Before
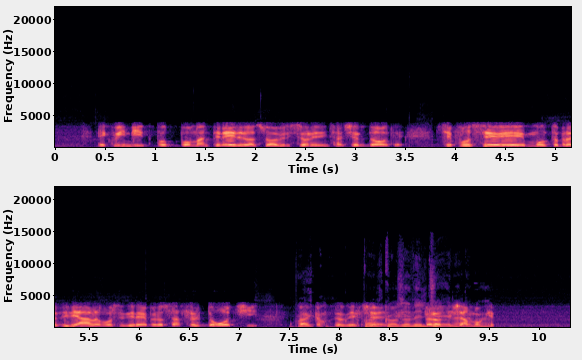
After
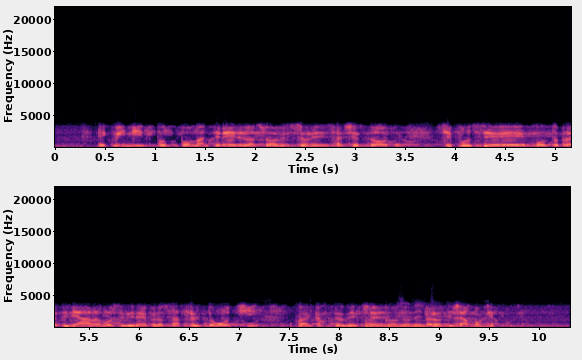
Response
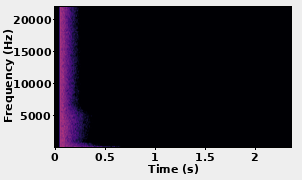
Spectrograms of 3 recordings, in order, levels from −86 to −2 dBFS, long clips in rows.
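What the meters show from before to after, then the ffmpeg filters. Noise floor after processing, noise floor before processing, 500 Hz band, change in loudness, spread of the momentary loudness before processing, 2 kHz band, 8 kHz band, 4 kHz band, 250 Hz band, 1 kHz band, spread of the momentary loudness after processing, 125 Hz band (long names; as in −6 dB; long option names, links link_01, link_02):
−50 dBFS, −55 dBFS, −6.0 dB, −6.0 dB, 13 LU, −8.0 dB, can't be measured, −6.0 dB, +1.5 dB, −8.5 dB, 10 LU, −4.0 dB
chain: -filter_complex "[0:a]highpass=frequency=110:width=0.5412,highpass=frequency=110:width=1.3066,equalizer=frequency=180:width_type=q:width=4:gain=-6,equalizer=frequency=320:width_type=q:width=4:gain=8,equalizer=frequency=470:width_type=q:width=4:gain=-7,equalizer=frequency=840:width_type=q:width=4:gain=-9,equalizer=frequency=1300:width_type=q:width=4:gain=-4,equalizer=frequency=1900:width_type=q:width=4:gain=-8,lowpass=frequency=3000:width=0.5412,lowpass=frequency=3000:width=1.3066,asplit=2[link_01][link_02];[link_02]aecho=0:1:110:0.126[link_03];[link_01][link_03]amix=inputs=2:normalize=0,acompressor=threshold=-37dB:ratio=2.5,asplit=2[link_04][link_05];[link_05]aecho=0:1:306|612|918:0.188|0.0603|0.0193[link_06];[link_04][link_06]amix=inputs=2:normalize=0,volume=6dB"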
